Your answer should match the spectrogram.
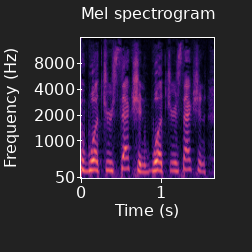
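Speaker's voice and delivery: mock nagging repeated question; insistent questioning. Guy kept asking for the section, imitated insistently. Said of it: "so he kept asking me".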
